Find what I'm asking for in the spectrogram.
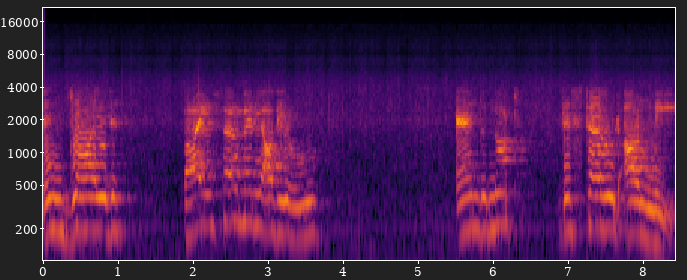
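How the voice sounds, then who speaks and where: Amid noticeable background noise, a man speaks in a raised, projected voice at a high pitch with fairly even intonation. His solemn delivery is very slow, with long, frequent pauses. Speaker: abdicating king delivering a radio address. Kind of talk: formal historical radio address. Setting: 1936 radio broadcast recording. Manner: formal, measured, solemn.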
